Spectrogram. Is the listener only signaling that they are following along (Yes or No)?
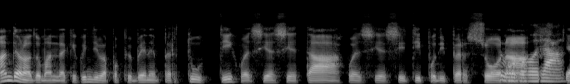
Yes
